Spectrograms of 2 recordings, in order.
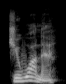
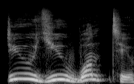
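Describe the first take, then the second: First: Want to is reduced to wanna. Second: Want to is said as two full words. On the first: "becomes do you wanna" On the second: "instead of"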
